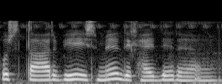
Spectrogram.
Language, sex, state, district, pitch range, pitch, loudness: Hindi, female, Jharkhand, Palamu, 190-220 Hz, 205 Hz, -13 LUFS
